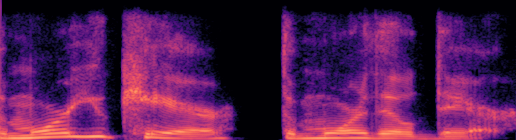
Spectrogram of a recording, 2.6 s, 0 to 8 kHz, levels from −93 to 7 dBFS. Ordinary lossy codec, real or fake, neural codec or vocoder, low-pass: Opus, 64 kbps; real; none; 7.2 kHz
